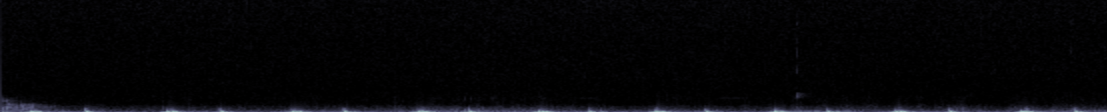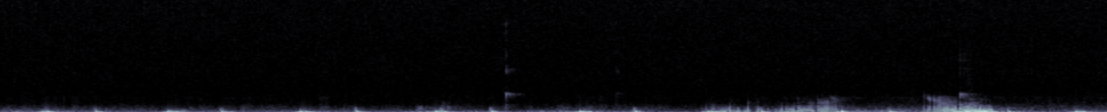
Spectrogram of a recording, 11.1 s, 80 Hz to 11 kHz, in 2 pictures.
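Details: Male heart recorded while drinking tea, with loud stomach growls: a steady low thumping heartbeat around 95 a minute, with gurgling swallows near the end; normal heart sounds.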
